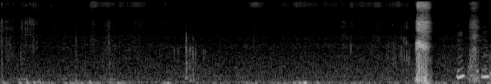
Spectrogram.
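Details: After quiet outdoor background noise, an alpaca being hand-fed for the first time lets out one sudden, forceful, explosive sneeze.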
